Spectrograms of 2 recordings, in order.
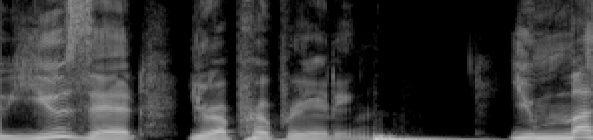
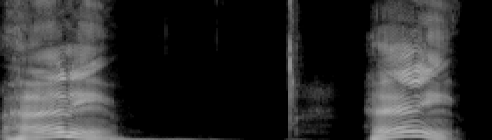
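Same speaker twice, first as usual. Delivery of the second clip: brusque, dismissive, curt, short "honey, honey"; 2 semitones higher than usual. Demonstrating how emphasis changes the word honey: curt honey. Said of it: "If you're very curt about it".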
